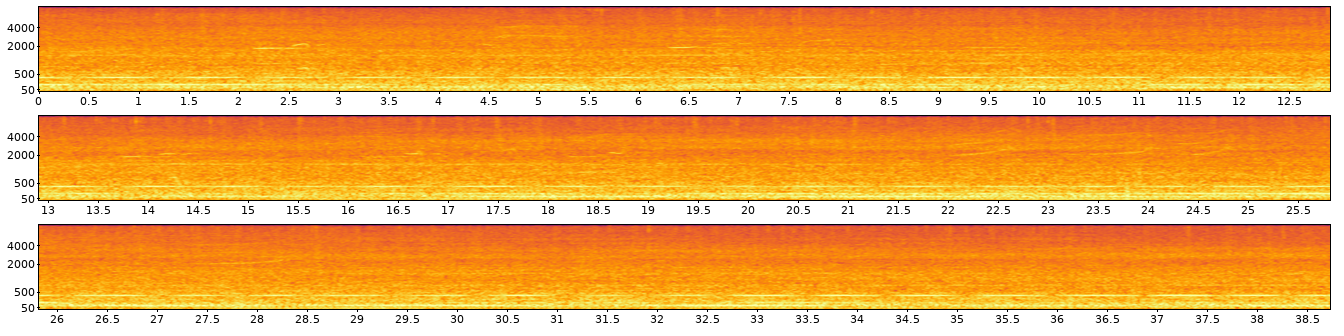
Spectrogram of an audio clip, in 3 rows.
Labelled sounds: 2.1	2.8	killer whale, southern resident, 0.69 to 2.8 kHz

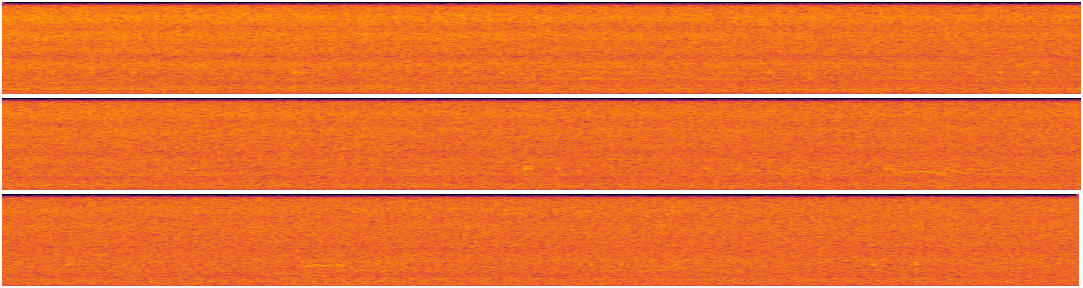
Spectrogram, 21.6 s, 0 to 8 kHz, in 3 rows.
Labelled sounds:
3.7	4.7	killer whale, Bigg's (transient), 0.57 to 2.4 kHz
9.6	10.6	killer whale, Bigg's (transient), 0.79 to 2.8 kHz
11.8	14.2	killer whale, Bigg's (transient), 0.10 to 3.0 kHz
16.3	17.0	killer whale, Bigg's (transient), 0.10 to 3.0 kHz
17.3	17.8	killer whale, Bigg's (transient), 1.2 to 2.0 kHz
18.4	19.4	killer whale, Bigg's (transient), 0.91 to 2.4 kHz

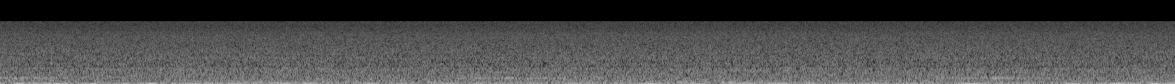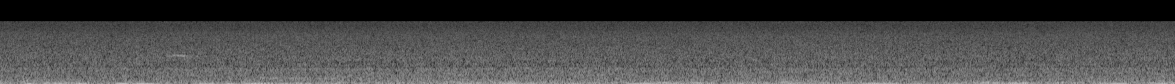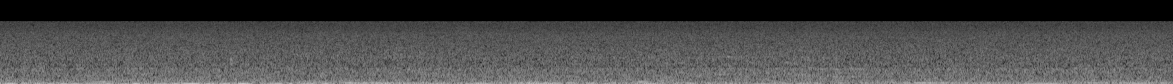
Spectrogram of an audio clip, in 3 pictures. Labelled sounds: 13.4	13.7	humpback whale, 1.4 to 1.5 kHz

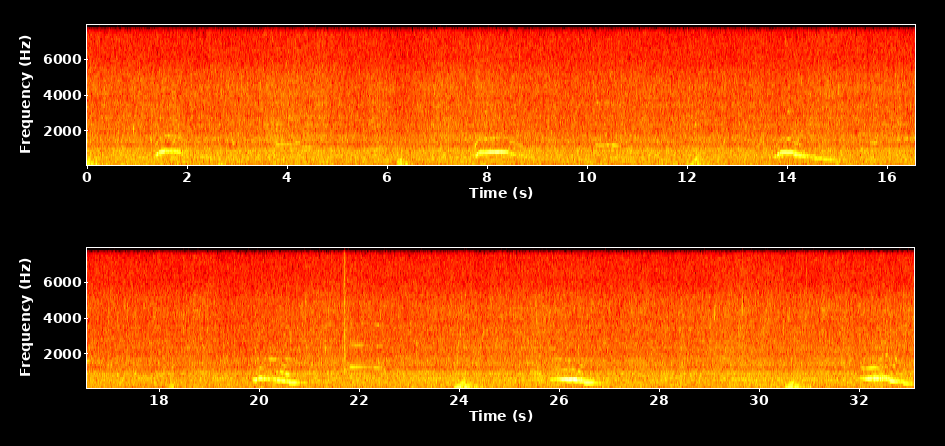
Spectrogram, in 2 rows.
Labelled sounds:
1.4	1.9	humpback whale, 0.78 to 0.97 kHz
3.7	4.1	humpback whale, 1.1 to 1.3 kHz
7.8	8.8	humpback whale, 0.78 to 1.6 kHz
10.2	10.7	humpback whale, 1.1 to 1.2 kHz
13.9	14.2	humpback whale, 0.78 to 0.94 kHz
20.1	20.4	humpback whale, 1.6 to 1.8 kHz
21.8	22.2	humpback whale, 1.1 to 2.5 kHz
25.9	26.2	humpback whale, 1.1 to 1.2 kHz
32.0	32.5	humpback whale, 1.1 to 1.3 kHz

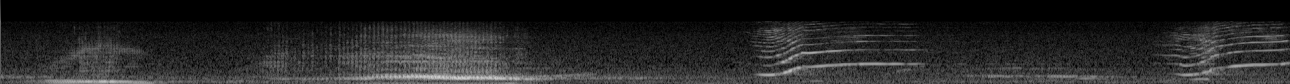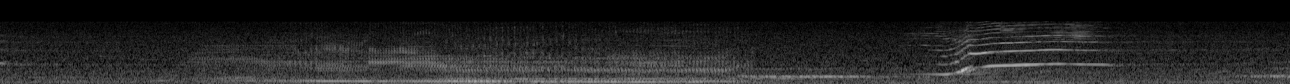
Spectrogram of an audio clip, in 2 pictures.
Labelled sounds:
2.6	2.8	humpback whale, 0.86 to 1.1 kHz
3.8	4.4	humpback whale, 0.96 to 4.1 kHz
7.4	9.2	humpback whale, 0.80 to 7.8 kHz
11.5	13.0	humpback whale, 0.80 to 7.6 kHz
16.6	16.9	humpback whale, 0.96 to 1.2 kHz
19.0	19.3	humpback whale, 4.5 to 4.8 kHz
21.9	24.6	humpback whale, 0.80 to 8.0 kHz

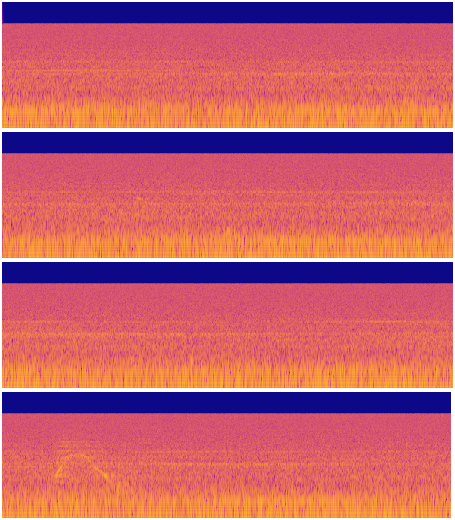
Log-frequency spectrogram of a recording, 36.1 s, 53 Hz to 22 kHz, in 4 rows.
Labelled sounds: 28.2	28.8	humpback whale, 0.80 to 2.1 kHz

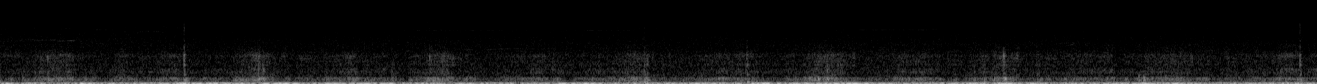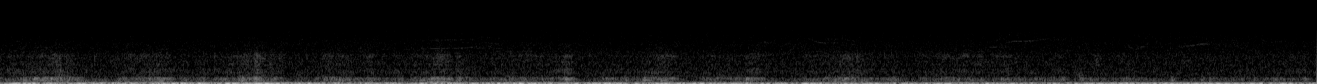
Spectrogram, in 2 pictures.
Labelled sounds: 23.0	23.7	killer whale, 1.4 to 3.9 kHz

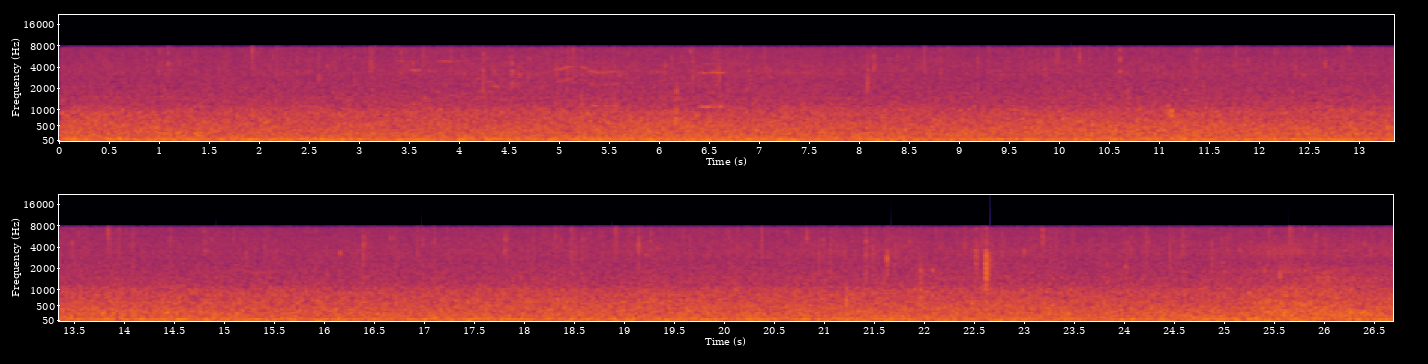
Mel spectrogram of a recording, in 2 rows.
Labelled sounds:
5.3	5.6	Pacific white-sided dolphin, 3.2 to 3.6 kHz
6.4	6.7	Pacific white-sided dolphin, 3.2 to 3.4 kHz

